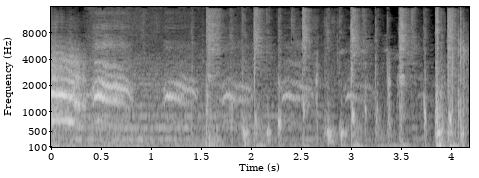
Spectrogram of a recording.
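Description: A cartoon pterodactyl cawing: a run of about six arching cries, each rising then falling in pitch, growing fainter and lower over the first two seconds, over background music. A scatter of light clicks and taps follows.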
